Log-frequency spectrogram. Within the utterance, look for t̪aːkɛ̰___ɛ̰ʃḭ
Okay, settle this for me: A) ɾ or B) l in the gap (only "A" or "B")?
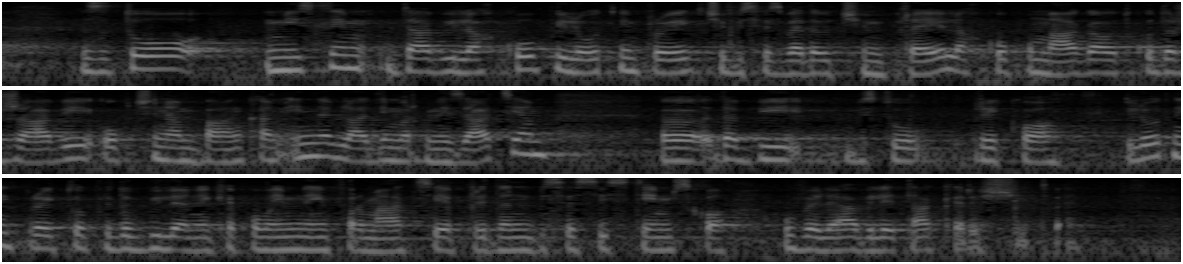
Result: A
